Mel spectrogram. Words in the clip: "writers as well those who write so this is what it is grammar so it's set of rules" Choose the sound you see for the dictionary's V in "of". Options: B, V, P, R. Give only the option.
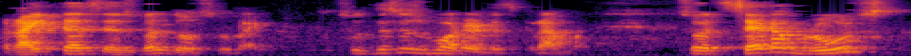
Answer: P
